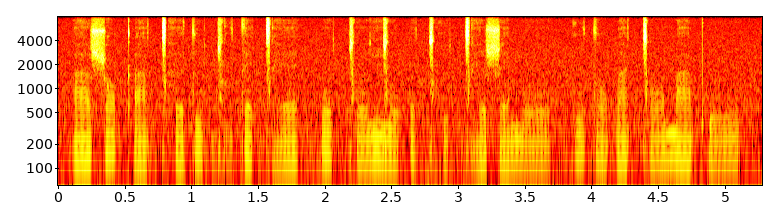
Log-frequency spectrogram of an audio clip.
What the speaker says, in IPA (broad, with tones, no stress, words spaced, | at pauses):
a˨˦ʂɔ˥˨kʼa˨˩˦ǀʰə˨˦ tu˦ɡ͡ǀu˦ tɛ˦ɡ͡ǀɛ˨˦ | po˦ ǀo˨˦ŋ͡ǀo˩pə˥˨ǀʰu˩ ɡ͡ǀɛ˩˧˩ʂɛ˨˦mo˩˧˩ | ku˦tɔ˨˩˦ba˨˦ ǀɔ˨˦ ma˨˦pʼu˨˦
